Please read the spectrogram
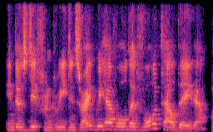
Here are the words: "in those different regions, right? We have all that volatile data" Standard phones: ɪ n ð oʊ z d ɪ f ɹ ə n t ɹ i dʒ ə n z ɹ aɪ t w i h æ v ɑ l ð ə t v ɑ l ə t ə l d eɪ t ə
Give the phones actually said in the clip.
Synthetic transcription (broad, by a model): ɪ n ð oʊ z d ɪ f ɹ ə n t ɹ i dʒ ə n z ɹ aɪ t w i h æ v ɑ l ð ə t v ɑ l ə t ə l d eɪ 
